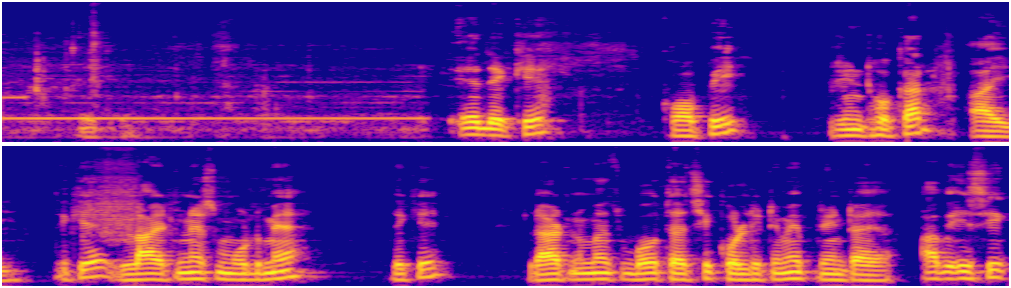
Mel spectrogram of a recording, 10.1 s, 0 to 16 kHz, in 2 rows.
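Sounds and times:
laser printer motor whine: 0:00.0 - 0:02.2
higher printer tone: 0:00.0 - 0:02.3.

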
